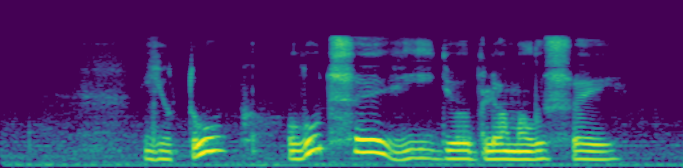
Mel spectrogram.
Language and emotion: Russian, sad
